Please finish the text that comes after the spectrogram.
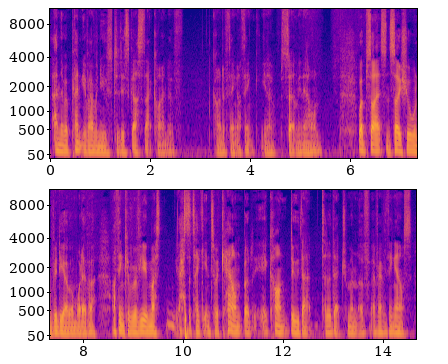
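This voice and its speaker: A man hosting a podcast, talking casually about video games in a measured, thoughtful way. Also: deep voice, fairly even intonation, creaky, breathy edge. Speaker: podcast host. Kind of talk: casual video game discussion.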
